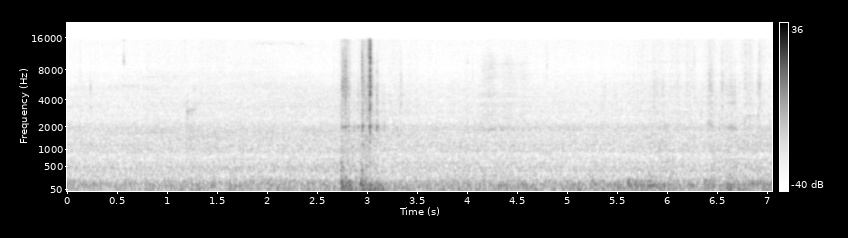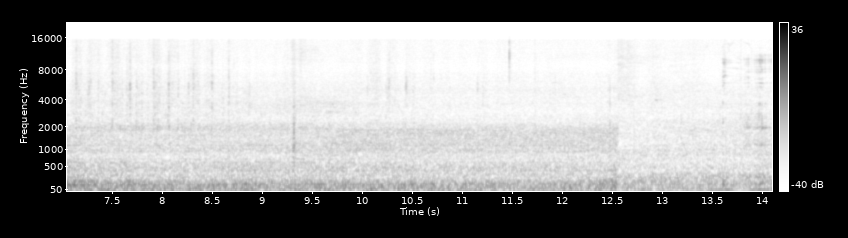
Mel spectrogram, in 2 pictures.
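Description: Steady engine and tyre noise heard inside a moving car's cabin on a highway, with one brief thump about three seconds in.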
